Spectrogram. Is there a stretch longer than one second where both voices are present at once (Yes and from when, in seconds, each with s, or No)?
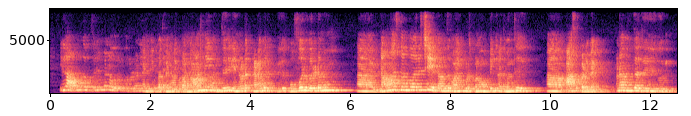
Yes, from 1.8 s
